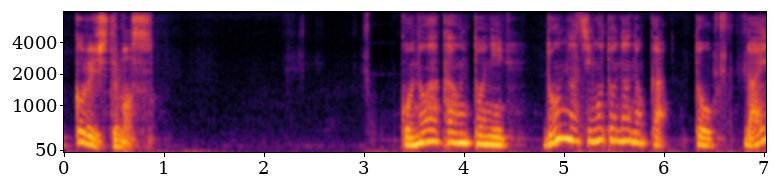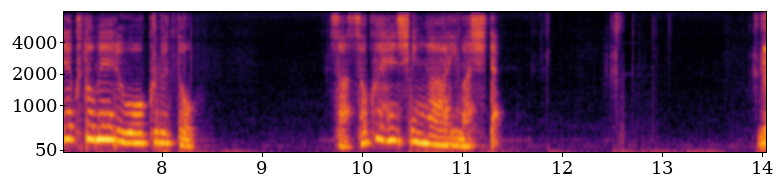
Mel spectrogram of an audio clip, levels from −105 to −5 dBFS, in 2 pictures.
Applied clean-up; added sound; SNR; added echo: neural separator model SepFormer DNS4.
